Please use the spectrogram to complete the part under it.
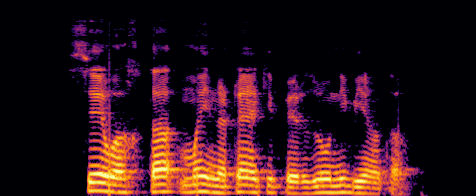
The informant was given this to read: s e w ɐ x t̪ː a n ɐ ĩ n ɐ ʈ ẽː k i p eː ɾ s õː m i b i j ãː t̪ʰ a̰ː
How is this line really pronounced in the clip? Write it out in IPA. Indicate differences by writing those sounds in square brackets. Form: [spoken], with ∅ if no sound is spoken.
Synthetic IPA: s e w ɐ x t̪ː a [m] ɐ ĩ n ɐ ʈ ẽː k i p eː ɾ [z] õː [n] i b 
